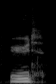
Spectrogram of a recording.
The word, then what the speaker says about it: Oud: aftershaves is something called Oud, although it's written or it's spelt Mood, it's pronounced Oud. The M is silent, and the flavour, or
